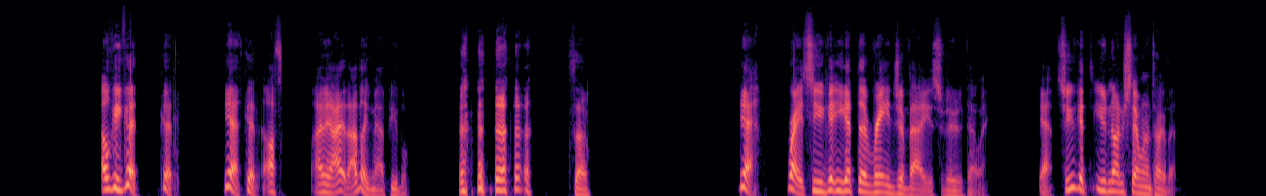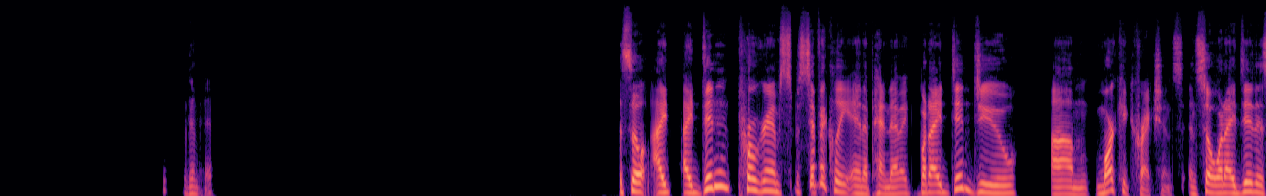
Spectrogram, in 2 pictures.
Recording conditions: live audience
